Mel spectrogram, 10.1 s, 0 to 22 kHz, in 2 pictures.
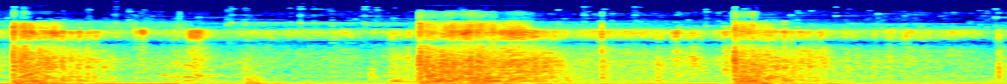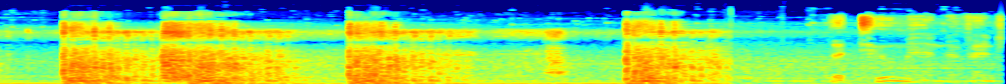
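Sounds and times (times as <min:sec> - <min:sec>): kicks banging on front door: 0:03.6 - 0:04.2
camera microphone hum and hiss: 0:08.6 - 0:10.0.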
